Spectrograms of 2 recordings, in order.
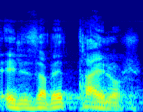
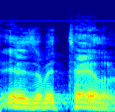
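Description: First: The name is pronounced the Turkish way. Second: The name is pronounced the English way.

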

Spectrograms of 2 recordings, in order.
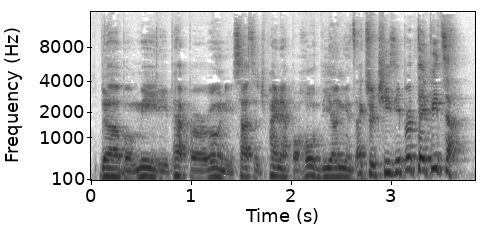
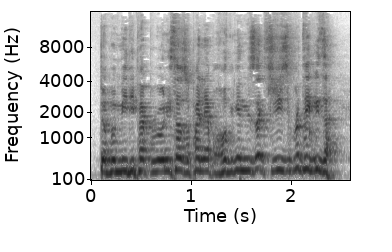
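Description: First: It is said at a normal pace. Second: It is said very fast.

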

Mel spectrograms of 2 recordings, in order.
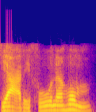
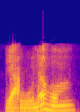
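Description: First: The final syllable 'hum' is stressed and set apart. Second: The final syllable 'hum' is unstressed. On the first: The speaker calls it wrong. "هي ليست" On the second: The speaker calls it right. "هي"

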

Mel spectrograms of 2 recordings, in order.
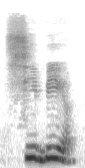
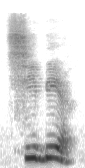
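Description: The two takes are said the same way.

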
